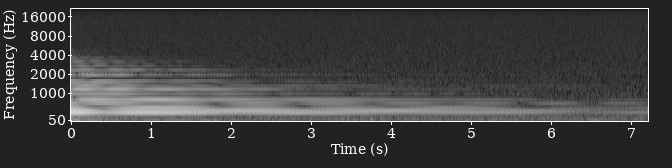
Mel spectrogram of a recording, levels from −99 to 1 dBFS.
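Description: No technical faults are audible.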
